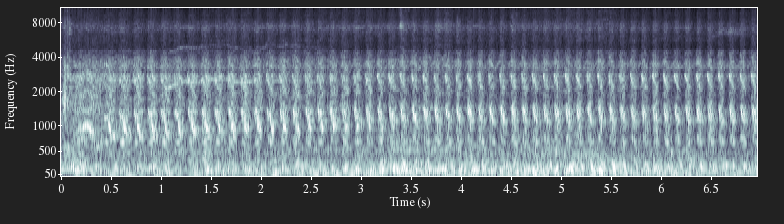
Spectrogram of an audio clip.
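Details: PC200-8 with a crank/no-start complaint blamed on a defective common-rail pressure sensor (no rail pressure); here loud diesel clatter with even firing pulses about 1.5 per second as the engine catches and keeps running, a normal start.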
